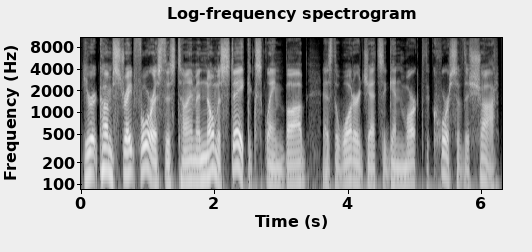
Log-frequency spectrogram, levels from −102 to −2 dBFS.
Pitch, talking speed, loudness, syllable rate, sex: 95 Hz, 230 wpm, -19 LUFS, 5.7 syllables/s, male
